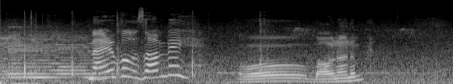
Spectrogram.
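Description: A young man whistles a rising and falling tune nearby.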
